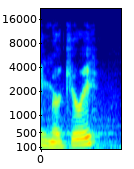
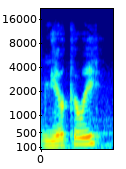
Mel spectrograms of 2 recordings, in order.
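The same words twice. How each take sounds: First: The word is said the standard way. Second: The word is said with an odd mispronunciation. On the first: The speaker calls it right. "he cannot say Mercury" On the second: The speaker calls it wrong. "he calls it Mercury"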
